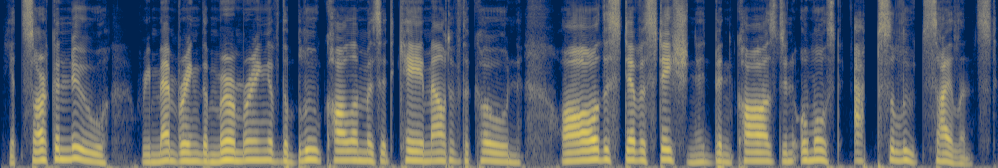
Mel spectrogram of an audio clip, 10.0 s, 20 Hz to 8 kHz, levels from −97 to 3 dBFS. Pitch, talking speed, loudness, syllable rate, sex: 150 Hz, 160 wpm, -18 LUFS, 4.9 syllables/s, male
